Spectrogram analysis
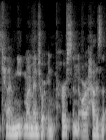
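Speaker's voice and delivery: ordinary delivery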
